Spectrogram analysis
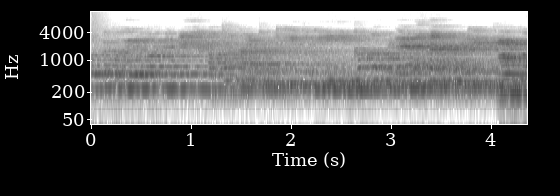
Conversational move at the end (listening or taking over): taking over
